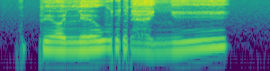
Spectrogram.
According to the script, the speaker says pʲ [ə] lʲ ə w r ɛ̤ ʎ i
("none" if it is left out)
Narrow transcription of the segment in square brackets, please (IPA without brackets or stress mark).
ɔ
